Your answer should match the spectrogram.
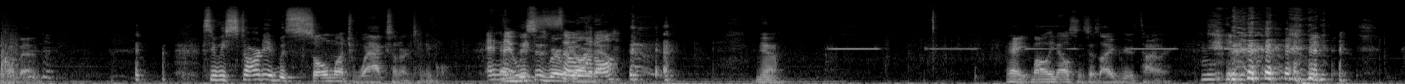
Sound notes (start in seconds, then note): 1.4 laughs; 6.2 laughs; 7.8 microwave beeping; 12.0 Saf laughs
